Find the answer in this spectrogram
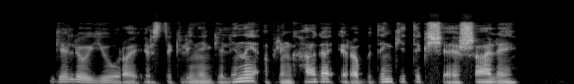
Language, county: Lithuanian, Vilnius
